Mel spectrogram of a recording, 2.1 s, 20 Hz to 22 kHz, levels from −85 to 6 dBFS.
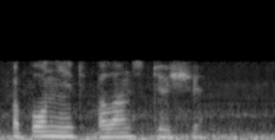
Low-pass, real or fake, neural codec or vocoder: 3.6 kHz; fake; codec, 24 kHz, 3.1 kbps, DualCodec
